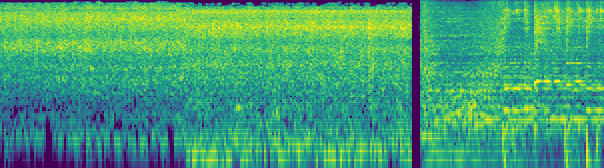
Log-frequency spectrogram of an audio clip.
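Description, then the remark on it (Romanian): A loud, steady rushing roar of a waterfall near a cave at the far end of a village fills the first four seconds, constant, then cuts off abruptly and gives way to a different, tonal sound. “Mai facem câțiva pași și suntem la cascadă.”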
